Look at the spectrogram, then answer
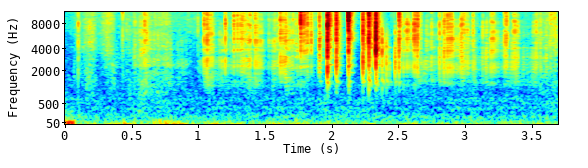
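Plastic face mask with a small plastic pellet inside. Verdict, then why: Loose. A cheap plastic skeleton face mask from AliExpress, hit by 30 rounds from an AK12, is shaken and rattles faintly because a loose BB pellet is trapped inside. Light, dry, high-pitched clicks and taps cluster in the middle and end with one sharp, louder click. The pellet inside shows a shot penetrated the mask.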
